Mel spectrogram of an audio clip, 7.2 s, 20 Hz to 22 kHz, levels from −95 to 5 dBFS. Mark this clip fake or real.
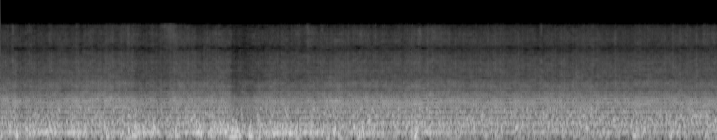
fake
